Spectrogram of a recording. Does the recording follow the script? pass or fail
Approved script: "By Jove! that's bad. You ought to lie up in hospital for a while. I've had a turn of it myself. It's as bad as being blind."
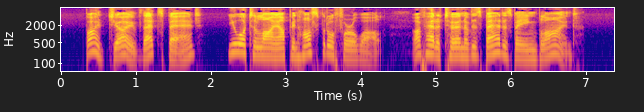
fail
